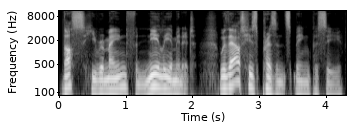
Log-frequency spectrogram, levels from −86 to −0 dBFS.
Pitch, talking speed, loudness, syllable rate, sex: 110 Hz, 165 wpm, -19 LUFS, 5.8 syllables/s, male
